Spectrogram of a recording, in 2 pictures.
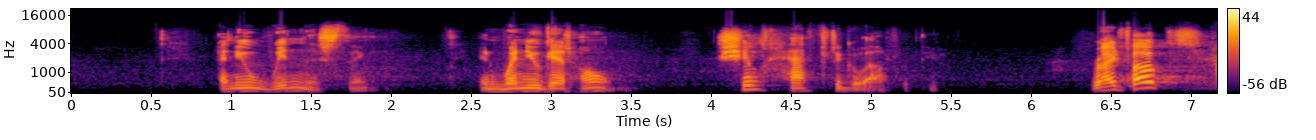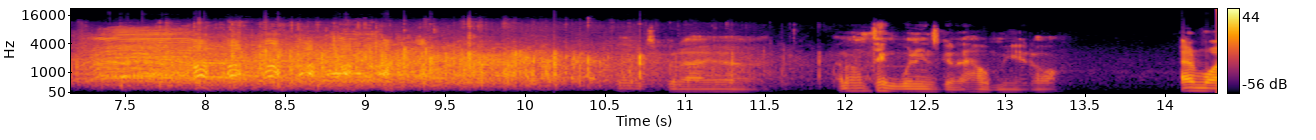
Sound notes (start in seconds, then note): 10.0 crowd chatter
